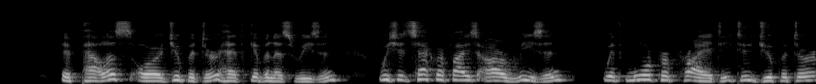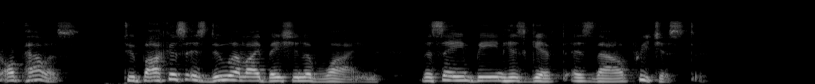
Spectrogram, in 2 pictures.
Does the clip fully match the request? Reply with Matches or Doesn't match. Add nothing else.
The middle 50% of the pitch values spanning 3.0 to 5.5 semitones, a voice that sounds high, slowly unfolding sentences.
Doesn't match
